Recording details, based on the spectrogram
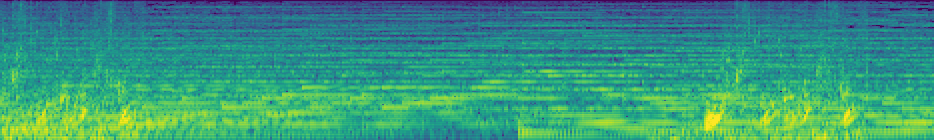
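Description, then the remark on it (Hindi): Two short bursts of splashing, bubbling water, one at the start and one near the end, as the god Varun Dev dives into the water, over a steady, sustained musical drone with no voices. “यह कहकर वरुण देव ने पानी में डुबकी लगाई।”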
